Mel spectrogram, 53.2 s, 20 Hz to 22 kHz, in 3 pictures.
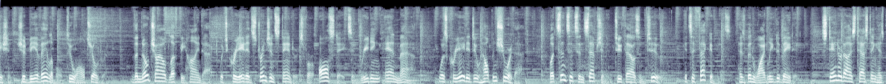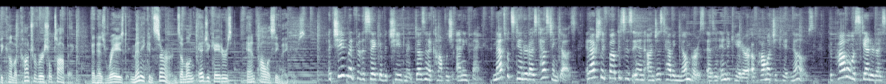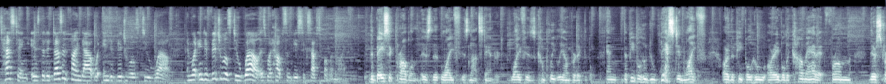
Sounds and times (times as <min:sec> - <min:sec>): Music: 0:00.0 - 0:53.1
Speech: 0:00.0 - 0:53.1.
